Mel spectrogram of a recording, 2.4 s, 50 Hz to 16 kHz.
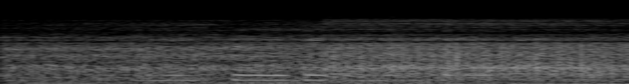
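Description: National Panasonic RF-858D portable radio tuned to the shortwave band, playing a spoken talk broadcast through its speaker over a steady hiss of static. The hiss comes from weak shortwave reception.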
